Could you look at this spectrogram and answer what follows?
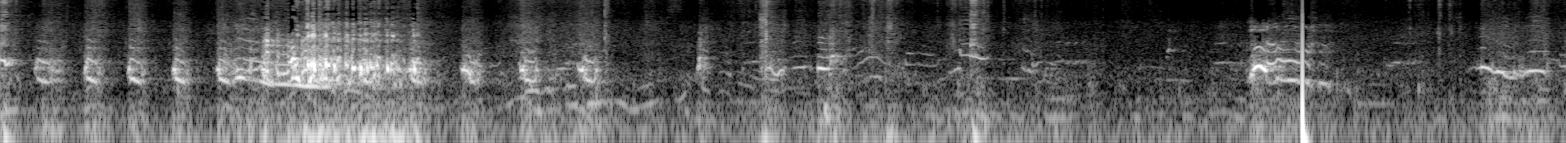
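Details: Turkeys at Fort Edmonton Park, Edmonton, showing off as people stand close: a loud, rapid, warbling gobble burst with quick clucks and putts before and after, while a few people talk faintly nearby.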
